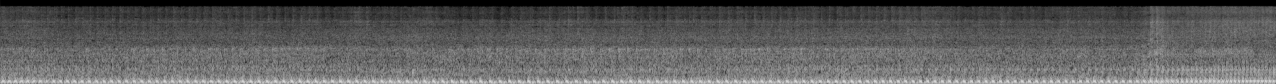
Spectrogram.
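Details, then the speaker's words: Abandoned 2004 Murray lawn tractor, Briggs 12.5 HP OHV single, first run: steady fast, even low thumping throughout, choked and running rich with excess fuel; flooding later fixed and carburetor adjusted. "try no choke because there's probably lots of gas in there"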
